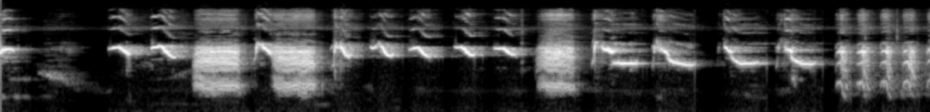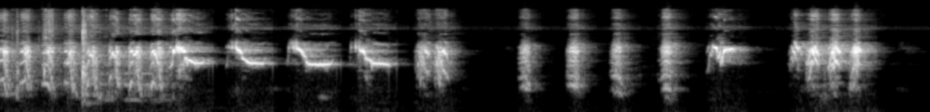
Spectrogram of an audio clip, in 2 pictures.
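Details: Javan myna in full song: a long run of clear downslurred whistles repeated rapidly, mixed with rasping buzzes and sharp clicks, steady and continuous throughout.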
